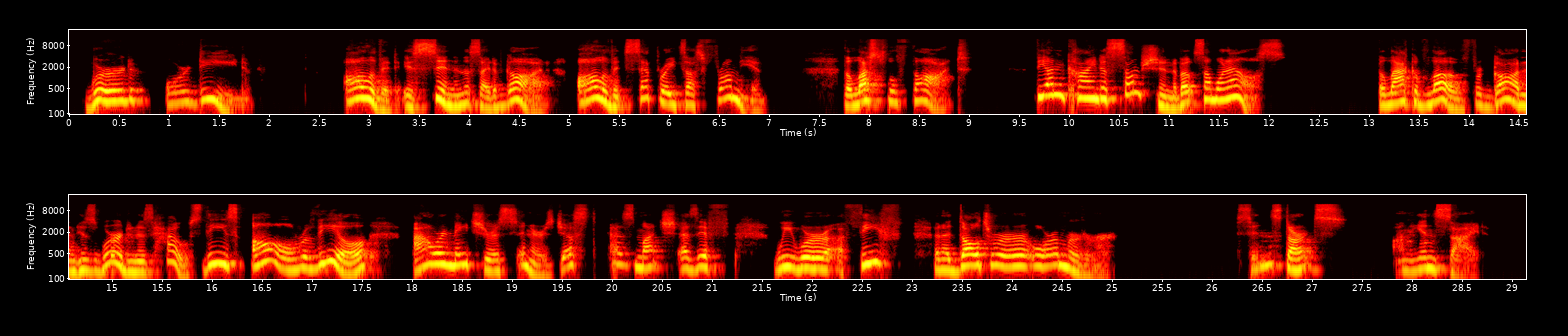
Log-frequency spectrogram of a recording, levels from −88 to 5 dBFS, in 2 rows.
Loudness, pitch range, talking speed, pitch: -25 LUFS, 180-250 Hz, 140 wpm, 215 Hz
